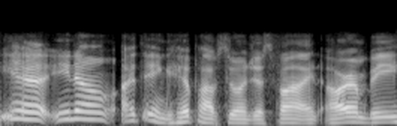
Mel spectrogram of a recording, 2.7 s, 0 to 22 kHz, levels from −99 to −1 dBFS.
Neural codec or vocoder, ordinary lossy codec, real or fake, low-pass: none; Opus, 24 kbps; real; 7.2 kHz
